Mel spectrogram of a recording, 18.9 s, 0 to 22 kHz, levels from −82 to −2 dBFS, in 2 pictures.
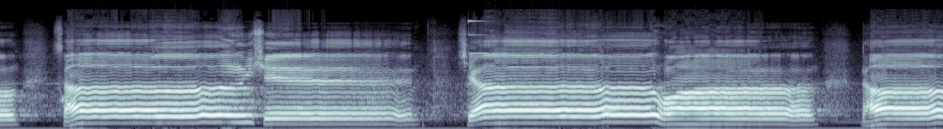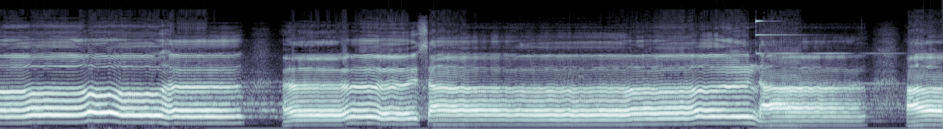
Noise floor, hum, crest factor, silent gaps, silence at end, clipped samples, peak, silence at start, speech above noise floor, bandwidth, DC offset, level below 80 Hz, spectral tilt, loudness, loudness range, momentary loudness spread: -33 dBFS; none; 8 dB; none; 0 s; 0.7%; 0 dBFS; 0 s; 24 dB; 13.5 kHz; 0.5%; -60 dBFS; -3 dB/octave; -8 LUFS; 2 LU; 9 LU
